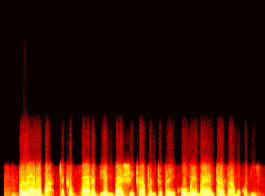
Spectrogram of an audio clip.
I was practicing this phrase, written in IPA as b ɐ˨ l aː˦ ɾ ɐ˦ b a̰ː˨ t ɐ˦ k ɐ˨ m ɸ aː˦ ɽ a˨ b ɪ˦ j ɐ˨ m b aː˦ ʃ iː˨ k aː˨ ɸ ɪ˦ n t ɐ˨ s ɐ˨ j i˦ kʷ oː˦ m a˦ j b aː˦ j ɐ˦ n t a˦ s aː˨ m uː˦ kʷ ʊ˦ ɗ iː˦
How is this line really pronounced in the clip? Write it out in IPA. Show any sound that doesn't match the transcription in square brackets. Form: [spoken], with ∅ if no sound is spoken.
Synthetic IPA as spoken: b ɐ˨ l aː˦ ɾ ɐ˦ b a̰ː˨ t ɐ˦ k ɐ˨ m ɸ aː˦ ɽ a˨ b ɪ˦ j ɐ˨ m b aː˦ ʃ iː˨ k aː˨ ɸ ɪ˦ n t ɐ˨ s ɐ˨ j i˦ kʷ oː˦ m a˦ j b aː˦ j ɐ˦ n t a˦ s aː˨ m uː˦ kʷ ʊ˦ ɗ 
